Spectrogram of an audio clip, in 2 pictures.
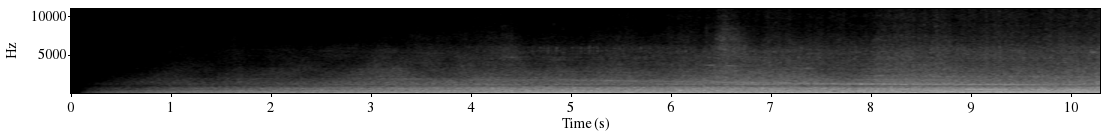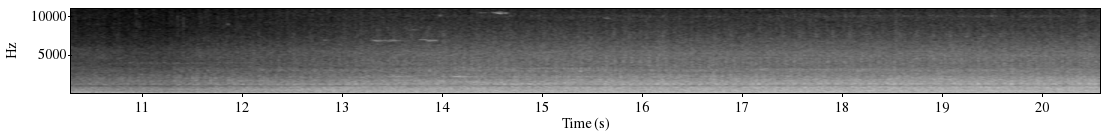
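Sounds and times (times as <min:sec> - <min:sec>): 
1954 big rig engine in slow idle, exterior: 0:06.3 - 0:20.5.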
